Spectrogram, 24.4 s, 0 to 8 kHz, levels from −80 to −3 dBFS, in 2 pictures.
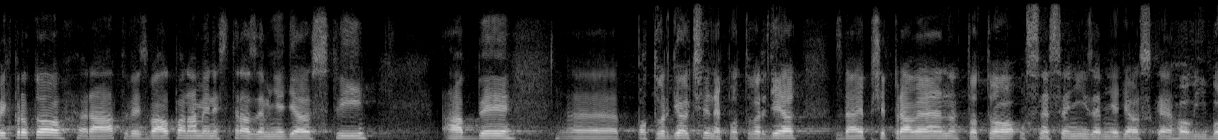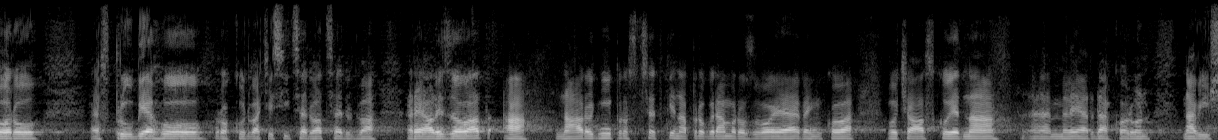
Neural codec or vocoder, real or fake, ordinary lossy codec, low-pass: none; real; Opus, 16 kbps; 7.2 kHz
